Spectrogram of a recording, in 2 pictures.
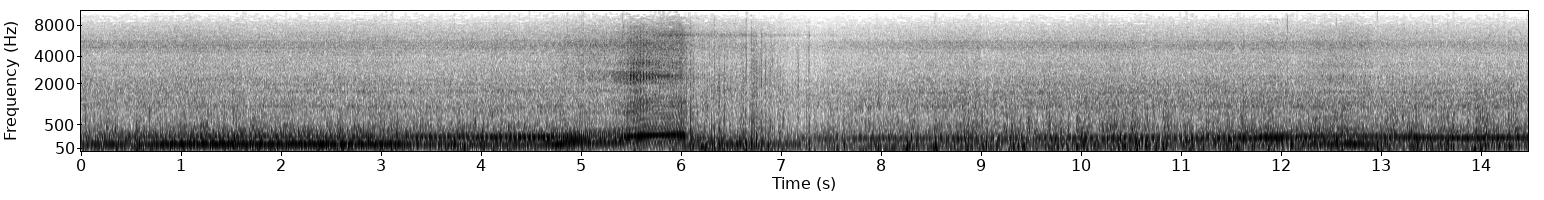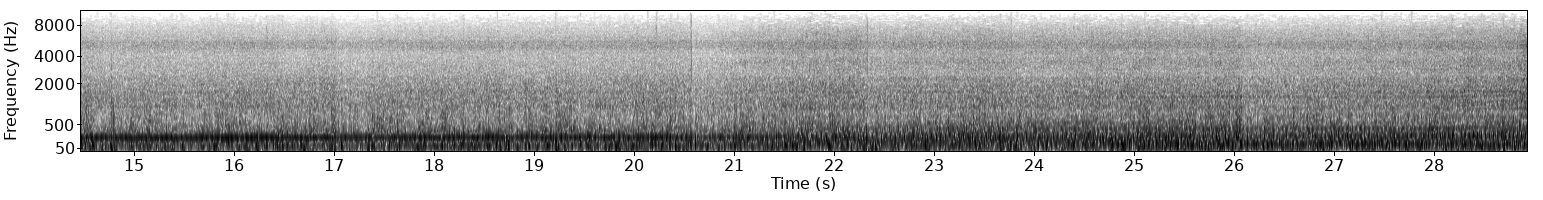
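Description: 1986 Chevrolet Monte Carlo SS small-block V8 through a Flowmaster exhaust, driving at steady speed with a constant drone, heard close to the rear tire over road and wind noise. About five seconds in the engine note rises briefly, then drops back and settles into an even cruise that climbs slowly near the end.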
